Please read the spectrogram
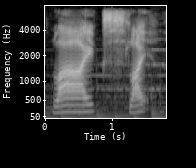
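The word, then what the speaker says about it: LIUX: Likes? Or licks? How would you pronounce that? Likes, L-I, long I.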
